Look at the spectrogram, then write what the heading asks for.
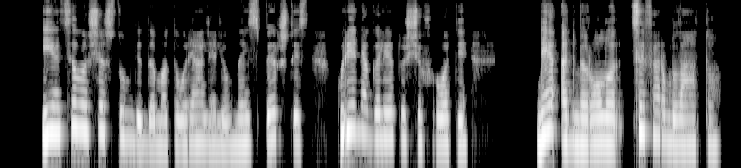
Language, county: Lithuanian, Vilnius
